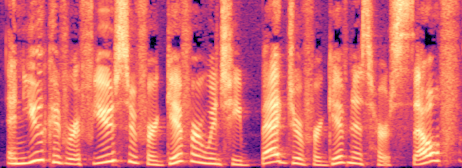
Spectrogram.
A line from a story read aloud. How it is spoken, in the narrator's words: Mitya exclaimed bitterly again to Grushenka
